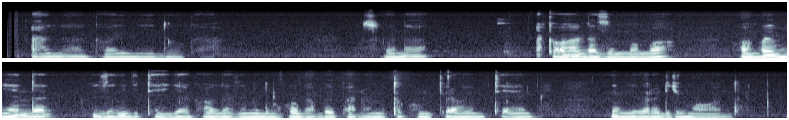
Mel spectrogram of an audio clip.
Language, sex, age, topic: Kinyarwanda, male, 25-35, finance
